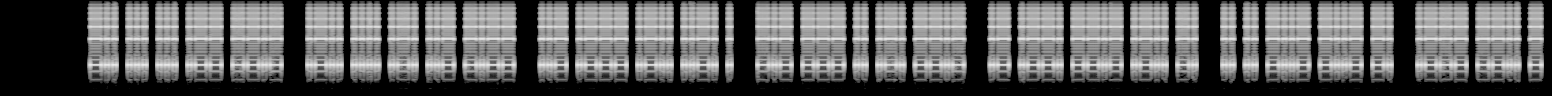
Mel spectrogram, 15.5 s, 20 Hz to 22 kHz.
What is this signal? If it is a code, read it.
Morse code, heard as electronic beeps, machine-sent, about 32 wpm, 1390 Hz. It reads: DSSWQ LHRUY UJLFE KOIRQ APQLN IIXXN …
